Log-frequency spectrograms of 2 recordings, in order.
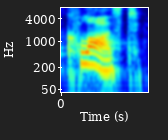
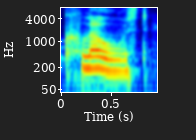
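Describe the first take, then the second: First: The vowel stays a flat o without glide. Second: The vowel glides from o into oo. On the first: The speaker calls it wrong. "아니고" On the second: The speaker calls it right. "의도적으로 우 소리까지 어, 꼭 날 수 있게"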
